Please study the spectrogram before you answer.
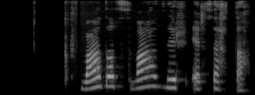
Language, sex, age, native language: Icelandic, male, 10, Icelandic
